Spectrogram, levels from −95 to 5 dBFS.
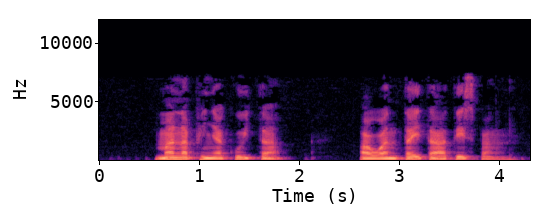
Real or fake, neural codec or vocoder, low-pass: real; none; 7.2 kHz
